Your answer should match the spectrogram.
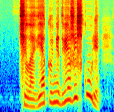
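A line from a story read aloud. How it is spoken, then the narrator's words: Exclamation. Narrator (Russian): воскликнула Джоанна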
